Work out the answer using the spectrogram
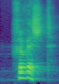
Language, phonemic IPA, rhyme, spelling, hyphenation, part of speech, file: Dutch, /ɣəˈʋɛst/, -ɛst, gewest, ge‧west, noun, Nl-gewest.ogg
- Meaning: 1. region 2. one of the three regions constituting the equivalent of a state in the federal structure of Belgium 3. an older term for provincie (“province”)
